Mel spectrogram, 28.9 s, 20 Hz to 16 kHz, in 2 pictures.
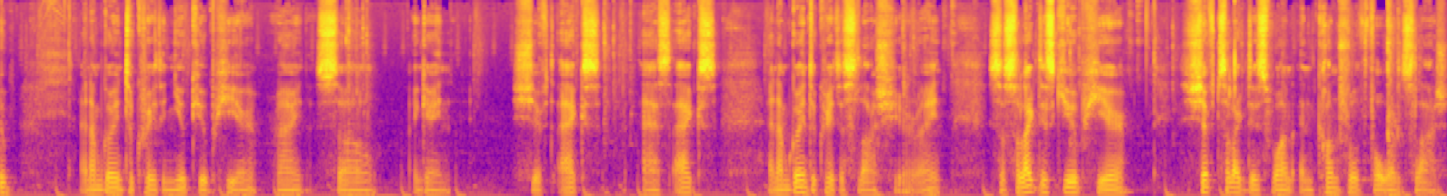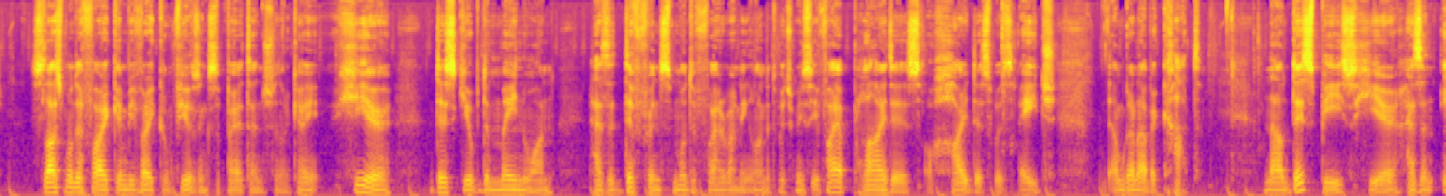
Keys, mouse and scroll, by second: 0.0-0.4 middle drag, 0.5 shift+middle drag, 1.1 shift+d, 3.4 shift+x, 5.1 click, 5.3 middle drag, 5.7 s, 6.0 x, 6.1 s, 6.8 click, 7.1-8.3 middle drag, 8.6 g, 8.7 z, 8.9 g, 9.3 drag, 9.4-9.9 middle drag, 10.3 middle click, 10.5 g, 11.1 right click, 11.4 middle click, 11.6 shift+click, 12.3 shift+middle drag, 13.8 ctrl+KP_Divide, 14.6 shift+middle drag, 16.8 shift+middle click, 17.7 shift+click, 23.4 click, 24.4 h, 26.6 ctrl+z, 27.9 click.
